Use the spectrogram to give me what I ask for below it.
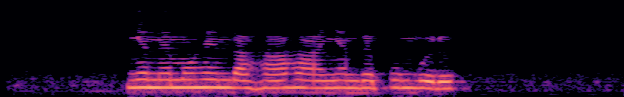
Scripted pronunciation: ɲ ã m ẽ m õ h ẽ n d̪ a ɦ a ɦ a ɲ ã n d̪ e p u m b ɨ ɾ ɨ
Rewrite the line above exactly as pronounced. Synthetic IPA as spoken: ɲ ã n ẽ m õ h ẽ n d̪ a ɦ a ɦ a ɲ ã n d̪ e p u m b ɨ ɾ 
